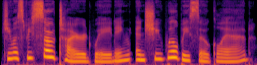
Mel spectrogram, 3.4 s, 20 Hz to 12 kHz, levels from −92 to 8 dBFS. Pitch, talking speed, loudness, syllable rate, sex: 215 Hz, 210 wpm, -20 LUFS, 4.3 syllables/s, female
